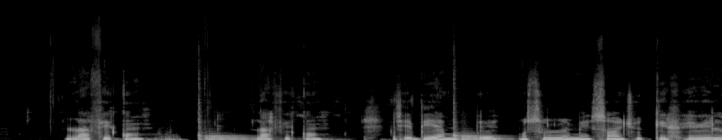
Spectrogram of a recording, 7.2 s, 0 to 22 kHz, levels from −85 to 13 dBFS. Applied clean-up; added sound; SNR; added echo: neural mask model RNNoise.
